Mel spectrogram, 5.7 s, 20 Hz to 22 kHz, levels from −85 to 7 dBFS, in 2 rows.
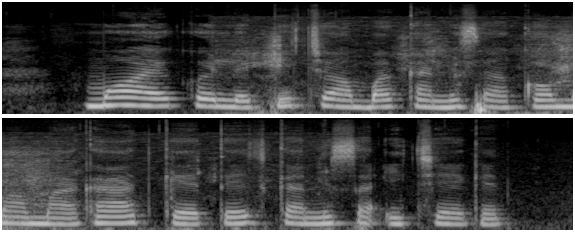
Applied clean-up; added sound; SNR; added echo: none; Car; 15 dB; none.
